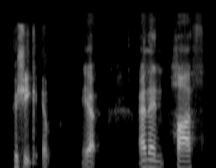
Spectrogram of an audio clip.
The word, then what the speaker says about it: Kashyyyk: So this one was from the how do you pronounce it? Kashyyyk. Kashyyyk.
